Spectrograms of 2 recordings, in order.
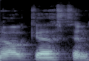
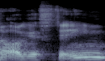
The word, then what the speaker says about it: Augustine: Augustine, but my church history professor at Beeson was a good Brit, so I learned to pronounce it Augustine.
